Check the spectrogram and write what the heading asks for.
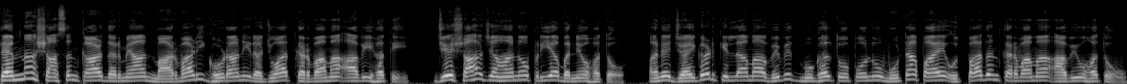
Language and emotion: Gujarati, neutral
